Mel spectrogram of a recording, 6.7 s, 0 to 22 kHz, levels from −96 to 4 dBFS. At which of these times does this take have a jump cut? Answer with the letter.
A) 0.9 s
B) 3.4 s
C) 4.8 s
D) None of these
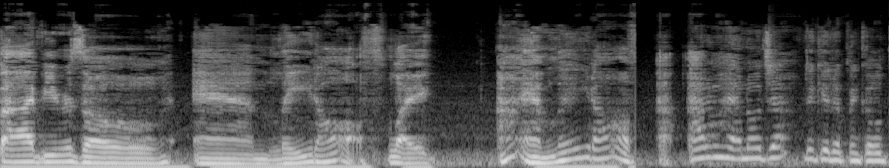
C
